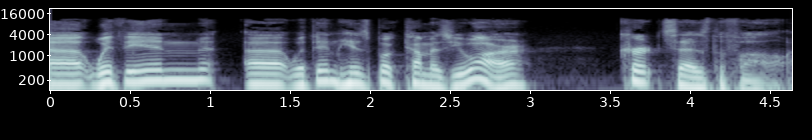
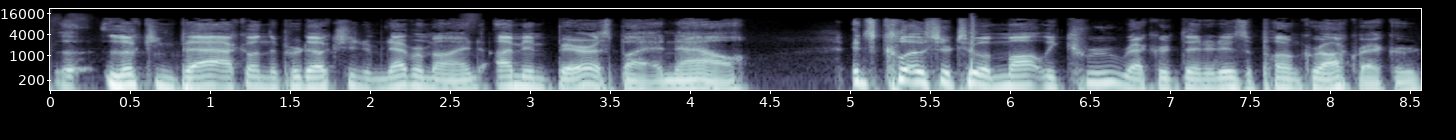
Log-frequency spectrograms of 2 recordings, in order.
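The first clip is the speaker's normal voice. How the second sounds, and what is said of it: Imitates another person's voice. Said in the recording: “here I'm going to do my Kurt voice.”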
